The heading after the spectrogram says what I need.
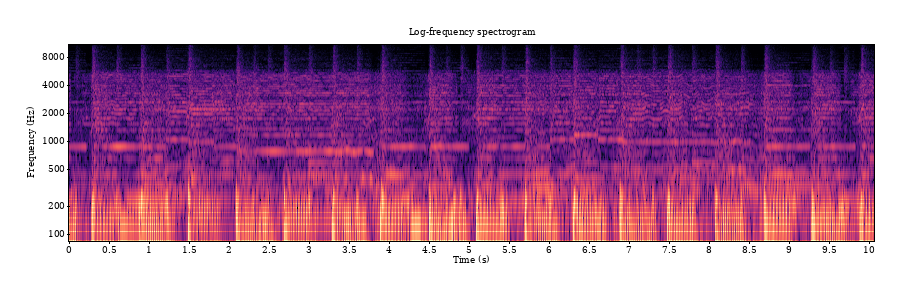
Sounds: Sound effect, Music

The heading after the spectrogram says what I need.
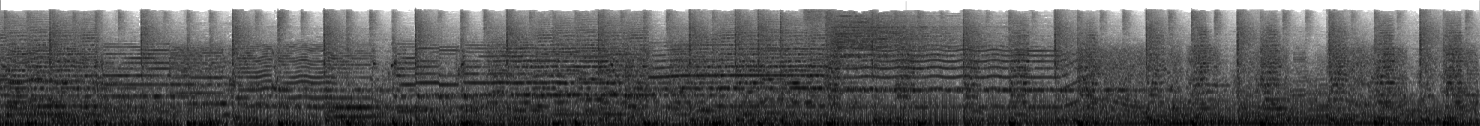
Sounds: Music, Video game music, Background music

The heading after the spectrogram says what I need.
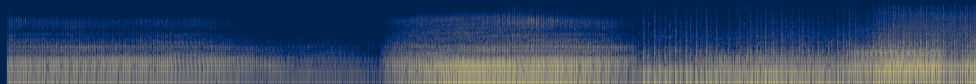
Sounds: outside, rural or natural

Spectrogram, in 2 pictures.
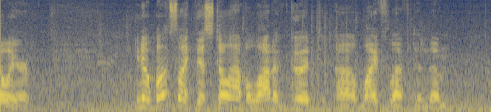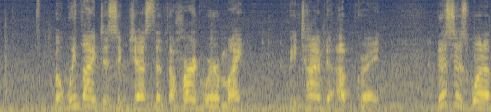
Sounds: Speech

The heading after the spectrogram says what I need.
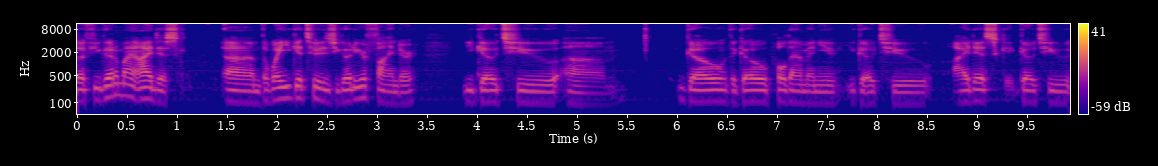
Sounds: Speech

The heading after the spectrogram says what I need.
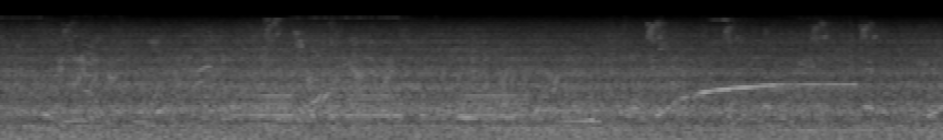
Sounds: fire truck (siren), Emergency vehicle, Traffic noise, Motor vehicle (road), Vehicle

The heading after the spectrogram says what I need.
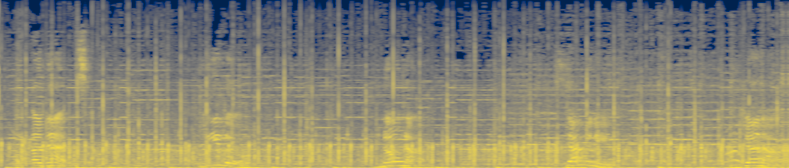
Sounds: Speech, Bagpipes, Music

